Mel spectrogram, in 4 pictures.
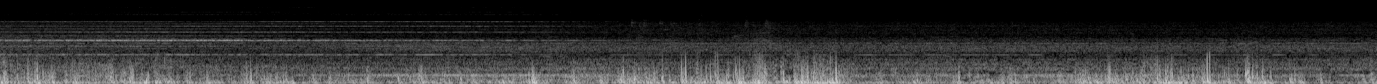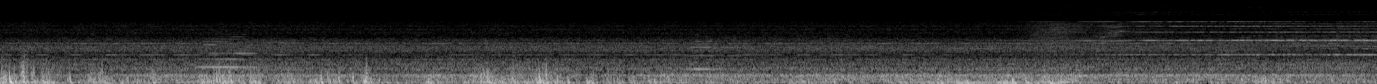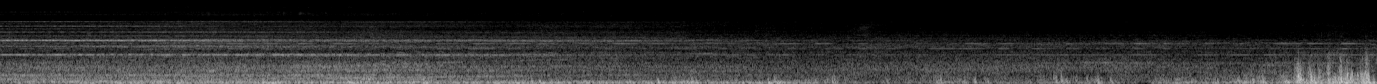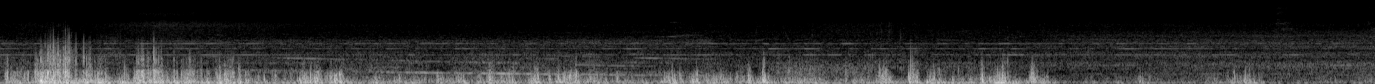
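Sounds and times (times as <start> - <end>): train wheels rumbling on rails: 0.0 - 55.0
high whine from traction equipment: 23.8 - 35.9
lower whine rising in pitch: 24.0 - 35.2.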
